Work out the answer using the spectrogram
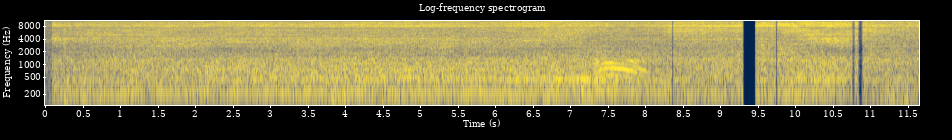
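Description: Small petrol engine holds a steady, busy drone under load while the blade hisses through wood; the cut sounds even and unlaboured.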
